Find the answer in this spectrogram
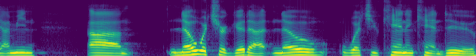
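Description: The man has a normal speaking voice, fairly high in pitch, and talks at a moderate pace in a dry, close sound with no echo and a quiet background. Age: 20s. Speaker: investment firm founder. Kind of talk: casual interview chat.

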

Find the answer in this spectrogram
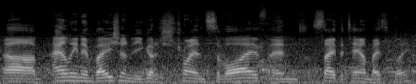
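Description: A man's fairly high-pitched voice at a moderate pace with fairly even intonation, over noticeable background noise. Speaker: indie game developer. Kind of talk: interview. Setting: convention show floor.

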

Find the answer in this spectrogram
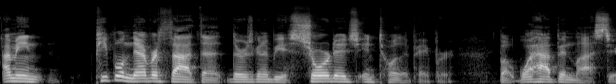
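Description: Here a man has an unremarkable speaking voice at a medium pitch, with ordinary pitch variation. He keeps a moderate pace but shows big swings in loudness. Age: 20s. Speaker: podcast co-host. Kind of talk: casual chat.

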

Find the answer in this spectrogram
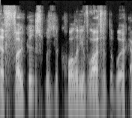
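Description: Against a quiet background, a man with an Australian accent talks at a fairly quick pace in a bright, sharp tone, at a fairly low pitch with ordinary pitch variation, in a dry, close sound with no echo. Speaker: sports physical therapist. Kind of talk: casual chat.

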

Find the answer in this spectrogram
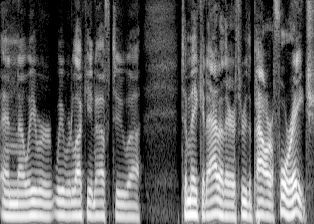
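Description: A man with a Midwestern US accent speaks at a very fast pace and medium pitch, in a monotone, flat intonation. The recording is very clean, with a silent background. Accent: US Midwest. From central Ohio. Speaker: bank executive. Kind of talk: interview. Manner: hesitant.

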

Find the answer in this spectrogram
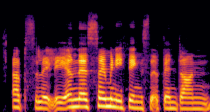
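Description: A woman with a British accent speaks at a very fast pace, her medium pitch held in fairly even intonation. The recording is very clean, with a silent background and a dry, close sound with no echo. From Britain. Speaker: elite runner and sustainability advocate. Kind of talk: interview conversation.

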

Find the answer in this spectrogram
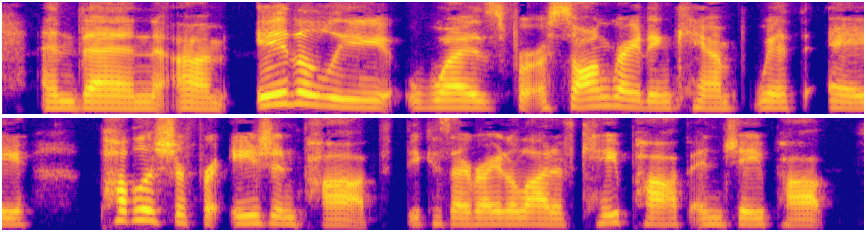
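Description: Speaking at a fairly slow pace, a woman with an American accent has a fairly low pitch. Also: ordinary pitch variation. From Pennsylvania, outside Philadelphia. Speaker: singer and songwriter. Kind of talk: interview chat. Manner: animated.

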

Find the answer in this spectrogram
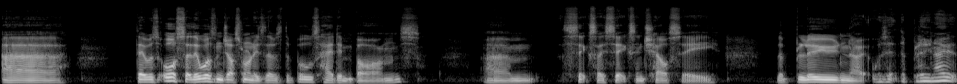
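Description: A man speaks fairly slowly in a fairly low pitch with a London accent. He leaves long, frequent pauses. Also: ordinary pitch variation. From London (Wembley, North London). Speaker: sound engineer and bar founder. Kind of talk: casual interview. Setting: podcast studio.

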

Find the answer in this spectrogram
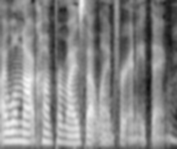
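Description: A woman talks in an ordinary speaking voice, fairly low in pitch with ordinary pitch variation. The recording is very clean, with a silent background. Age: 40s. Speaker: shaman and author. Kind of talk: casual chat. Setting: in person recording.

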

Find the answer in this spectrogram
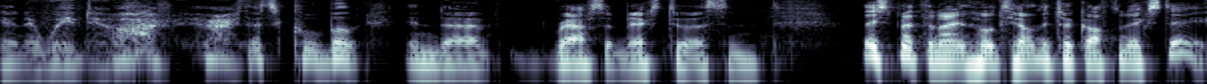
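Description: On a very clean recording with a silent background, a man with an American accent speaks at a very fast pace, his medium pitch somewhat breathy and showing ordinary pitch variation. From US West Coast. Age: 60s. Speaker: solo ocean racing sailor and marine energy systems designer. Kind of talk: casual interview chat. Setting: studio aboard a boat.

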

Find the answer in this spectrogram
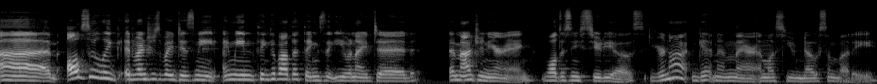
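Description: Talking with an American accent in an unremarkable speaking voice, a woman of medium pitch uses lively intonation at a fairly quick pace with hardly any pauses, on a very clean recording with a silent background. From Seattle area, US. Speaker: podcast host. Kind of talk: casual chat.

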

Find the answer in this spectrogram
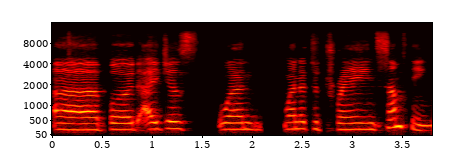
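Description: A woman with a Mexican accent talks at a fairly high pitch, the sound dry and close with no echo. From Mexico City. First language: Spanish. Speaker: pro wrestler. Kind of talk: casual interview. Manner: laughs often, halting English.

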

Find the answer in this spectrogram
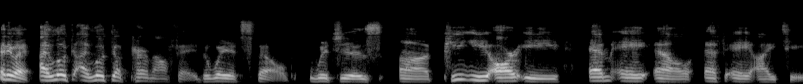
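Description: Against a quiet background, a man with an unremarkable speaking voice talks at a moderate pace with hardly any pauses, his fairly high pitch carrying lively intonation and big swings in loudness, the sound dry and close with no echo. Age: 50s. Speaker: TV writer. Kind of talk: casual chat.

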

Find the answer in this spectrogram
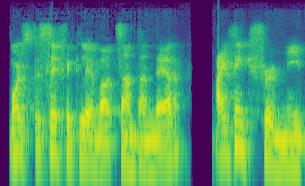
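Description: Against a quiet background, a man with an Italian accent speaks at a moderate pace and a fairly low pitch. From Italy. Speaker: bank developer ecosystem director. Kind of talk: podcast interview.

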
